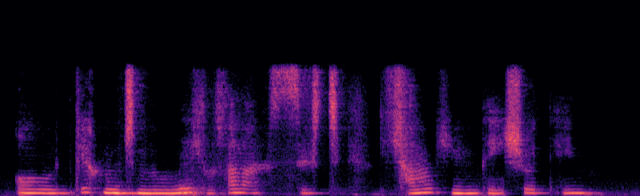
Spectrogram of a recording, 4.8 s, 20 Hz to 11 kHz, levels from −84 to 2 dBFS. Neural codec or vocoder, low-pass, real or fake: codec, 16 kHz, 0.5 kbps, X-Codec, HuBERT features, trained on general audio; 7.2 kHz; fake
